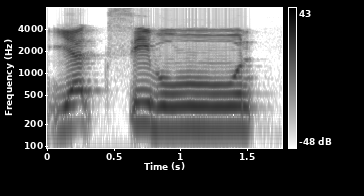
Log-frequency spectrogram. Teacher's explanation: کاف کو ہم قلقلہ نہیں کریں گے کیونکہ یہ کاف باریک ہے۔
